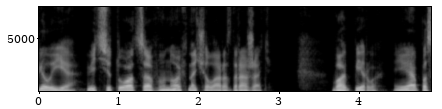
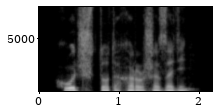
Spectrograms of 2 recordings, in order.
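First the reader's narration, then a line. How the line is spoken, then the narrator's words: Pleased muttering. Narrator (Russian): довольно пробормотал я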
